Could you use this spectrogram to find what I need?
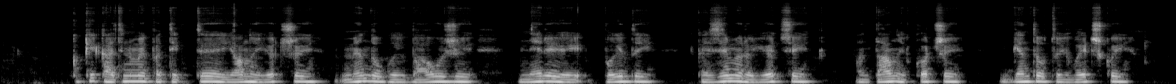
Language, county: Lithuanian, Alytus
